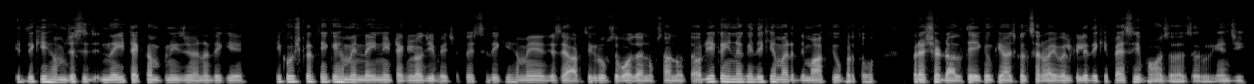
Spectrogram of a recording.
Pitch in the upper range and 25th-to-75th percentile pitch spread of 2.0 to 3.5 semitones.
No: low, 100 Hz; average, 2.8 semitones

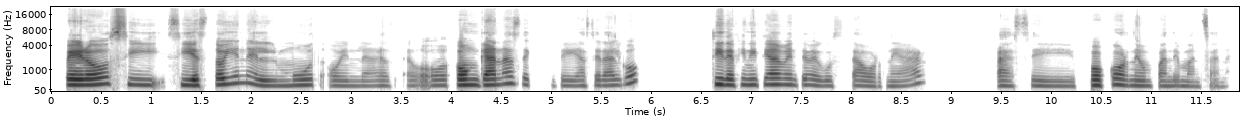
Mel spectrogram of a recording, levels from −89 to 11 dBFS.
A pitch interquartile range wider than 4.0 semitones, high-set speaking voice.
No: average, 3.1 semitones; high, 215 Hz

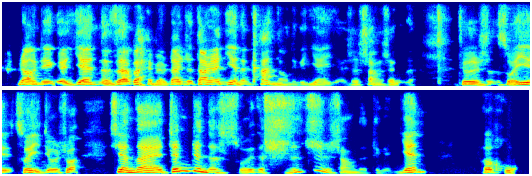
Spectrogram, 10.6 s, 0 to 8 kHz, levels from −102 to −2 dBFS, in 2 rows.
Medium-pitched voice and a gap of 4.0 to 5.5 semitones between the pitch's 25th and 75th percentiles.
Yes: medium, 150 Hz; average, 5.1 semitones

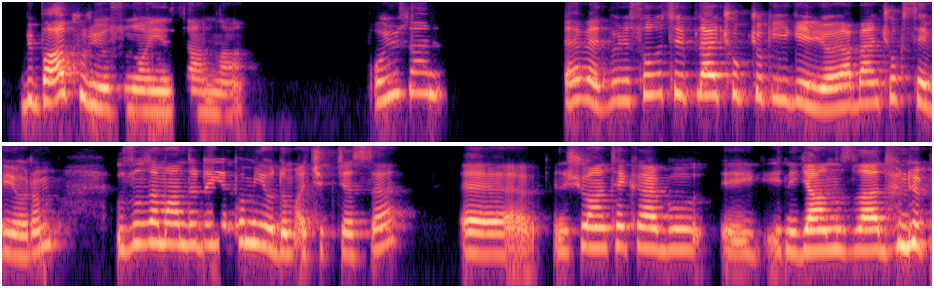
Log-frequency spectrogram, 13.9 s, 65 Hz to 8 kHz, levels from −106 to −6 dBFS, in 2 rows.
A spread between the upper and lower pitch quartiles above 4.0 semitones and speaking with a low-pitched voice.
No: average, 5.0 semitones; very high, 250 Hz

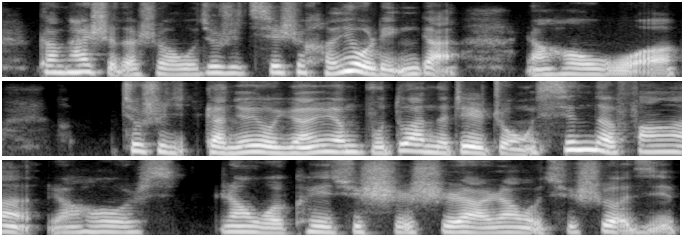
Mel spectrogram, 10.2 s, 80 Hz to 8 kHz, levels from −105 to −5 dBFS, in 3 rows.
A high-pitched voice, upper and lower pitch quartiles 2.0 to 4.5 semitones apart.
No: medium, 180 Hz; average, 3.5 semitones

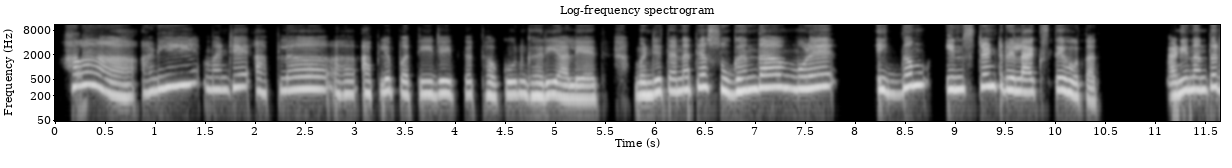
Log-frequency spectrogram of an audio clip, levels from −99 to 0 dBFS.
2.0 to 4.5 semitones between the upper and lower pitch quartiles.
No: average, 5.2 semitones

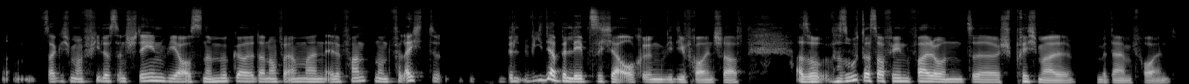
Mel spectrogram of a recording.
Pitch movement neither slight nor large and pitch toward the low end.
Yes: average, 4.0 semitones; low, 130 Hz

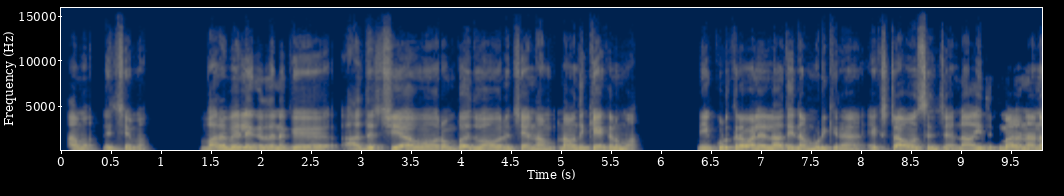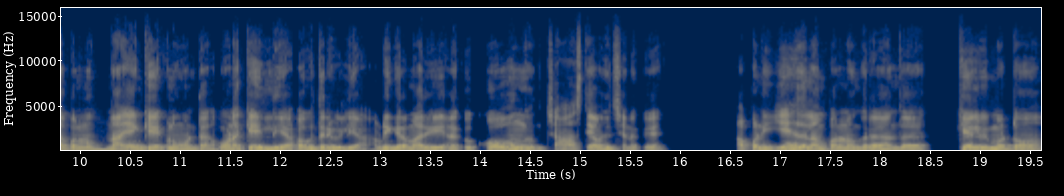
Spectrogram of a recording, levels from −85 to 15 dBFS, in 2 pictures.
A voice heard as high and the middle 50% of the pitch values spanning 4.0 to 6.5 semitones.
No: medium, 150 Hz; average, 4.9 semitones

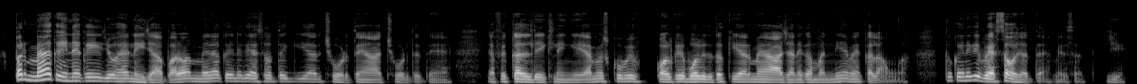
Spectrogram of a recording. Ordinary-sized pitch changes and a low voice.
Yes: average, 3.9 semitones; low, 130 Hz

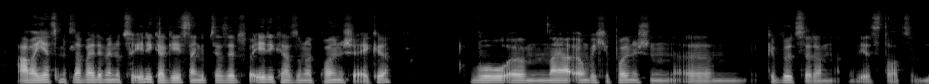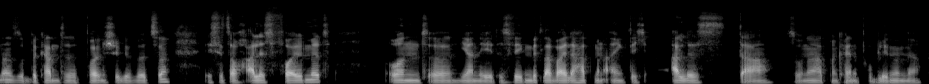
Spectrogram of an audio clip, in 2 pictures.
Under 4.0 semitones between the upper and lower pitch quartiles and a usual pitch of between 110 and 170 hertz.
No: narrow, 2.5 semitones; very low, 90 Hz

